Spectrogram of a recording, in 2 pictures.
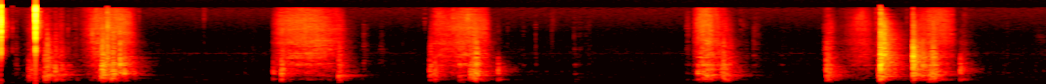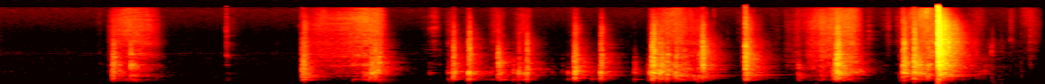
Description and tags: Opening and Closing Drawer
Desk drawer opening and closing.
close, wooden, sliding, drawer, shutting, open, shut, door, desk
